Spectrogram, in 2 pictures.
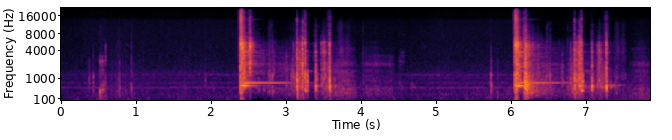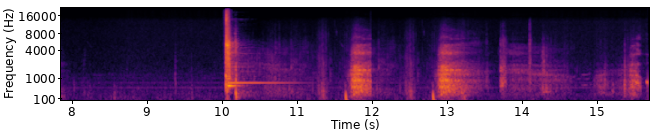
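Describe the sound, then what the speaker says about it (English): Pellets from a Nova Vista PCP 1000 air rifle striking a metal target, sharp ringing clangs arriving in small clusters with quiet gaps between, close and loud with no talking. "It's one accurate little gun. I truly do enjoy this little air rifle."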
